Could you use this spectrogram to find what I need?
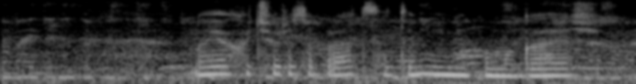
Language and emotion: Russian, sad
